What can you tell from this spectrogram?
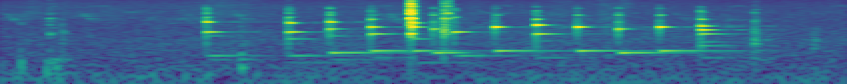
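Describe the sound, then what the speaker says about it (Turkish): A mobile phone ringtone rings at a family dinner table, a bright melodic electronic tune repeating in regular pulses for several seconds, fairly close and alone without talk. "Kerim, biz kaç kere konuştuk sofrada telefonla konuşmayacağız diye?"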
